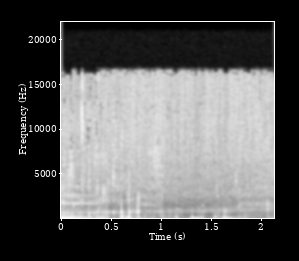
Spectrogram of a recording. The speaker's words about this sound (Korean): 그러니까 저 탄산음료 이게 맥주도 좋고 콜라 사이드면 뭐 이렇게 컵에 따르는 소리 거품이 확 나면서 아우 마시면 아주 속이 시원해지죠.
